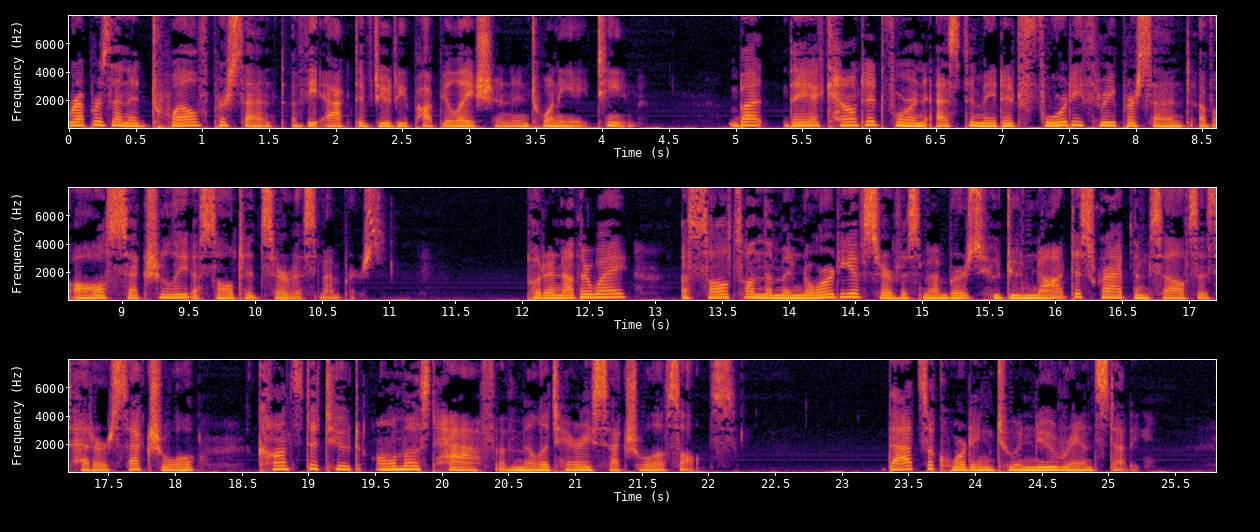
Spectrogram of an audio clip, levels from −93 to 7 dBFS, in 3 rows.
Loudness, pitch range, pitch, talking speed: -15 LUFS, 170-210 Hz, 180 Hz, 125 wpm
